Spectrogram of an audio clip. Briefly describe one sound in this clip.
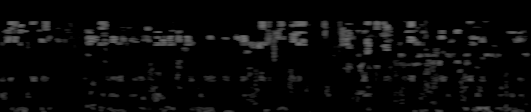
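A woman talks into a microphone.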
